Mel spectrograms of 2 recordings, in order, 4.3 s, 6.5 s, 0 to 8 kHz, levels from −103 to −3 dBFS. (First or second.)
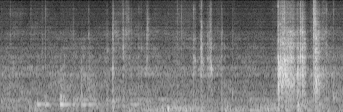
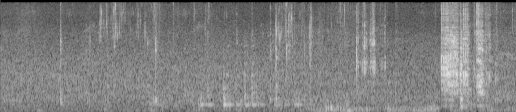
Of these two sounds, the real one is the second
